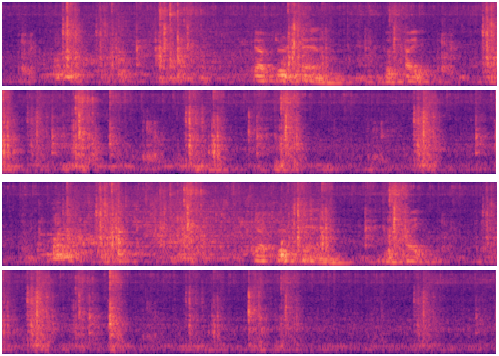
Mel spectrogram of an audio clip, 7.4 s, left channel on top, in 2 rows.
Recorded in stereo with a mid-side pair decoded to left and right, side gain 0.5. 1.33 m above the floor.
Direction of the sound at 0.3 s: 70° right.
